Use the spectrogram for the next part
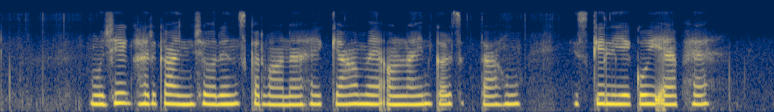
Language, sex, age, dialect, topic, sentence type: Hindi, female, 18-24, Garhwali, banking, question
